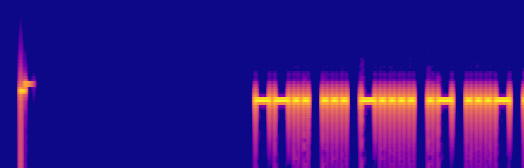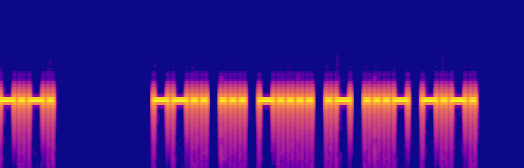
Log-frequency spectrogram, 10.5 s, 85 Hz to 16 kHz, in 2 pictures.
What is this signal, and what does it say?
Morse code, heard as a keyed tone, about 25 wpm, 700 Hz. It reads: ZS6AVC ZS6AVC
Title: DXCC-100 Call Signs - 6 Characters - Repeated 3x - 25wpm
